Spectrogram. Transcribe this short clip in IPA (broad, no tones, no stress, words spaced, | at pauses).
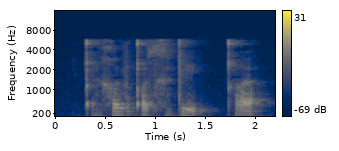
qʼi̤χɵ vɨqʼos xa̤te | qʰa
